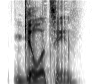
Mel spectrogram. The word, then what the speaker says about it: guillotine: First of all, what if I told you that guillotine has a silent L? I'm just kidding. Moving on from that. – What did I say? – Guillotine.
